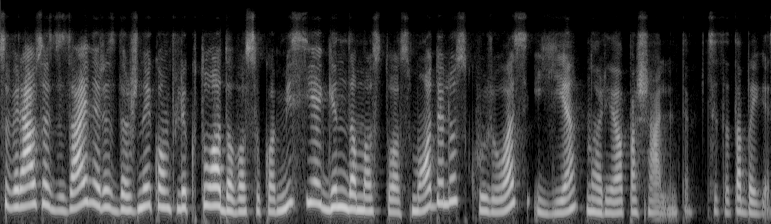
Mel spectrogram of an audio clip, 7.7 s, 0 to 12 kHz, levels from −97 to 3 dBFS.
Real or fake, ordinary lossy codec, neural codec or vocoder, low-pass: real; Opus, 32 kbps; none; 7.2 kHz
